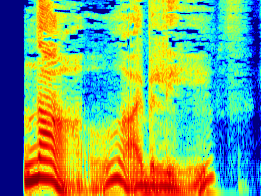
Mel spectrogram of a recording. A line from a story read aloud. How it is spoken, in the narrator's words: he said slowly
